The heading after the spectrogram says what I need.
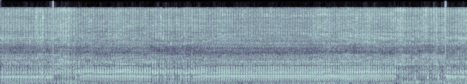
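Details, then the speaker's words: Enduro dirt bike, ridden after water got into the engine, which was disassembled to drain it: a steady rough uneven rattle over the exhaust note whose source can't be located. The owner fears the already tired engine is ruined, and it also shifts gears with difficulty. "Et en fait depuis il y a un bruit comme ça que j'arrive pas à localiser la source. Donc, moi je pense que la mauvaise nouvelle c'est que le moteur il était déjà très fatigué avant et que maintenant il est flingué."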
